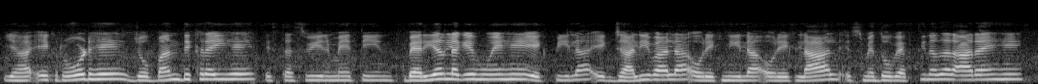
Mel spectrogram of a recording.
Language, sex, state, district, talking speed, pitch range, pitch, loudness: Hindi, female, Chhattisgarh, Sukma, 200 wpm, 185-235 Hz, 200 Hz, -16 LUFS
